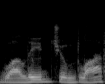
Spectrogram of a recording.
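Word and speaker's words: Walid Jumblatt: book you recount a discussion you had with wed jumat am I pronouncing that correctly you are Yes W junblat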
